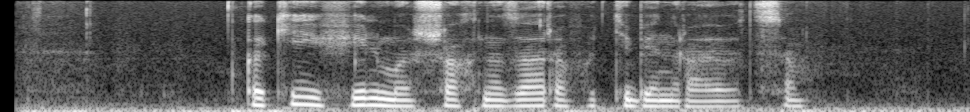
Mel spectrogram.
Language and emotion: Russian, neutral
